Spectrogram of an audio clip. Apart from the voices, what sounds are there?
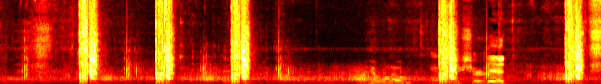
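rifle shots in a DMR rifle match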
